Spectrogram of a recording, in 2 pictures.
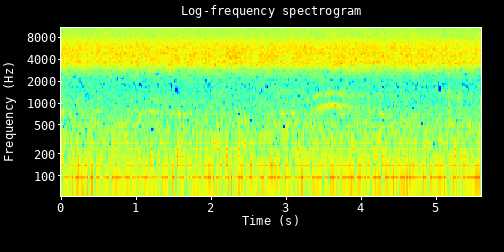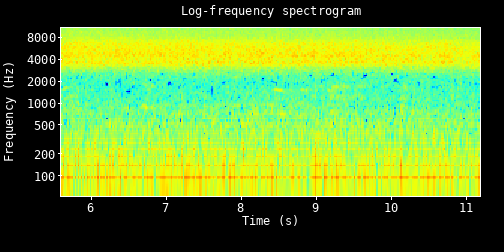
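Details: Midsummer cicadas at a school sports ground produce a constant sizzling high buzz, unchanging in level throughout, over a quiet background with a faint distant voice.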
